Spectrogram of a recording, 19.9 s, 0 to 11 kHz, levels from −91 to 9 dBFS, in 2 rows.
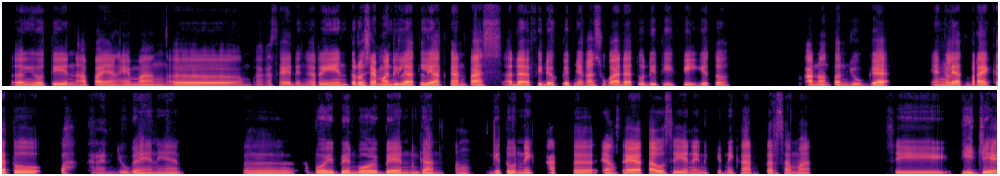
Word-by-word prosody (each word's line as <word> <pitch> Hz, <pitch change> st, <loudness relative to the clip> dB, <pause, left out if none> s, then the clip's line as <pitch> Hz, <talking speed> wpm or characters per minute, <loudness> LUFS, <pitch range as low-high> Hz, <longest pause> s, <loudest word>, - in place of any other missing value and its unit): Eee, -, -, +2 dB
ngikutin 115 Hz, +2 st, 0 dB
apa -, -, -2 dB
yang 105 Hz, 0 st, -2 dB
emang, 105 Hz, 0 st, -3 dB
mmm, 100 Hz, -1 st, +1 dB
kakak 105 Hz, 0 st, -13 dB
saya 105 Hz, -1 st, -2 dB
dengerin, 105 Hz, +4 st, -2 dB
terus 125 Hz, +1 st, +4 dB
emang 115 Hz, 0 st, +4 dB
dilihat-lihat 105 Hz, -1 st, +4 dB
kan 145 Hz, -1 st, +2 dB
pas 110 Hz, -4 st, +1 dB
ada 105 Hz, -1 st, +5 dB
video 105 Hz, -, +1 dB
klipnya 125 Hz, +4 st, -1 dB
kan, 160 Hz, -, +1 dB
suka 100 Hz, -10 st, +2 dB
ada 110 Hz, -, +4 dB
tuh 150 Hz, 0 st, -4 dB
di 115 Hz, -, -1 dB
TV 100 Hz, +5 st, -4 dB
gitu, 110 Hz, +2 st, -3 dB, 0.7 s
suka 105 Hz, -, +3 dB
nonton 105 Hz, 0 st, -1 dB
juga, 100 Hz, +4 st, +4 dB, 0.4 s
yang 105 Hz, 0 st, -5 dB
ngelihat 100 Hz, +1 st, +3 dB
mereka 100 Hz, +4 st, +3 dB
tuh, 165 Hz, +2 st, +1 dB, 0.2 s
wah -, -, -8 dB
keren 90 Hz, -1 st, -15 dB
juga 110 Hz, -, -4 dB
ya 135 Hz, -4 st, -4 dB
ini 140 Hz, -, -7 dB
ya, -, -, -4 dB, 0.7 s
eee, 115 Hz, -1 st, -3 dB, 0.3 s
boyband-boyband 110 Hz, 0 st, +2 dB
ganteng 105 Hz, +4 st, -4 dB, 0.2 s
gitu 100 Hz, +1 st, 0 dB
Nick 100 Hz, -2 st, -3 dB
Carter, 100 Hz, +1 st, -3 dB
yang 105 Hz, -1 st, 0 dB
saya 105 Hz, -1 st, +5 dB
tahu 110 Hz, +2 st, +3 dB
sih 135 Hz, +1 st, -1 dB
Nick 100 Hz, -3 st, -8 dB
Nick 110 Hz, -, -9 dB
Carter 105 Hz, +6 st, -3 dB
sama 100 Hz, -6 st, -4 dB, 0.7 s
si -, -, -9 dB, 0.6 s
TJ 110 Hz, -3 st, -2 dB
105 Hz, 160 wpm, -23 LUFS, 105-115 Hz, 0.7 s, ada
